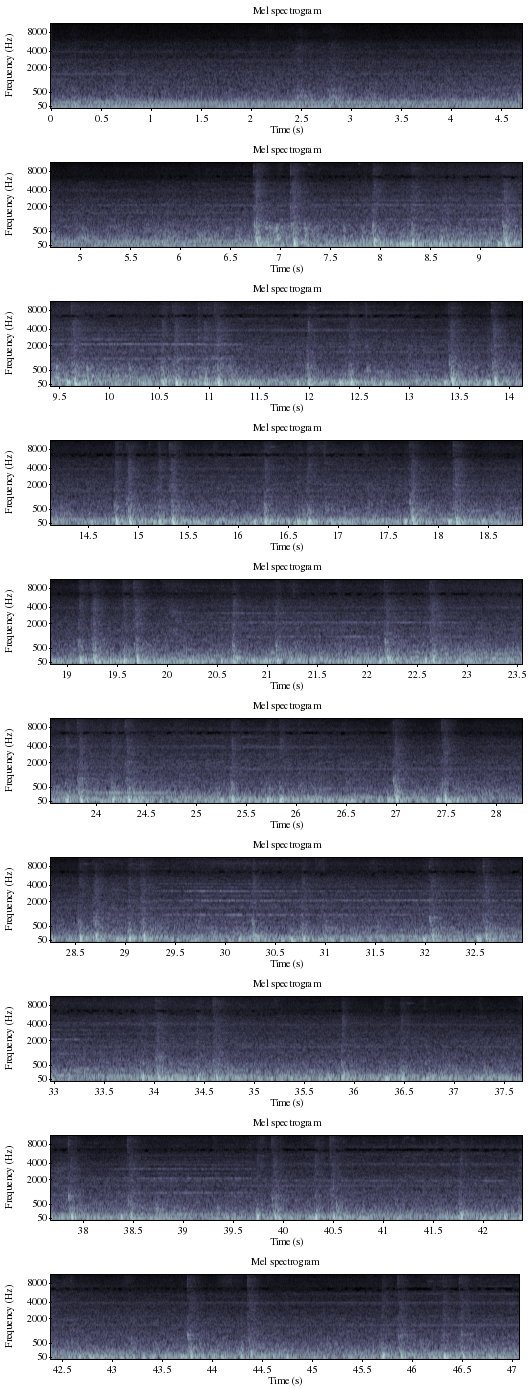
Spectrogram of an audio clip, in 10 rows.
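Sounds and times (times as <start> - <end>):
train rumbling past: 0.0 - 47.0
high-pitched wheel squeals: 20.0 - 23.5, 28.9 - 33.9, 37.7 - 42.6.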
